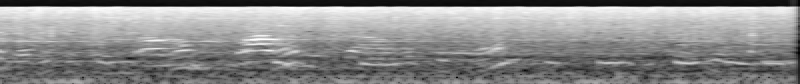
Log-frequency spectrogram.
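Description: Several people talking in the background over a steady sizzle of food cooking on a teppanyaki griddle.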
